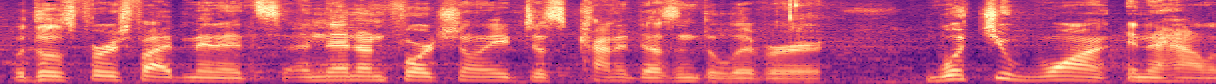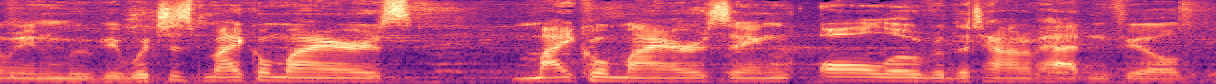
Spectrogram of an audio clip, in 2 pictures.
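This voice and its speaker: A man's voice: mid-range voice, brisk, fairly bright tone. A man hosting a show in casual chat, with a playful, slangy, opinionated way of talking. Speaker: show host. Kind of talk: casual chat about horror films.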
